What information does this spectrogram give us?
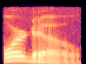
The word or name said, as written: ordo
